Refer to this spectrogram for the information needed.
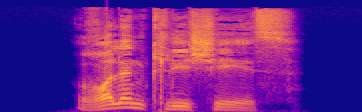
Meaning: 1. genitive singular of Rollenklischee 2. plural of Rollenklischee
- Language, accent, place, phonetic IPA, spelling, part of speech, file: German, Germany, Berlin, [ˈʁɔlənkliˌʃeːs], Rollenklischees, noun, De-Rollenklischees.ogg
